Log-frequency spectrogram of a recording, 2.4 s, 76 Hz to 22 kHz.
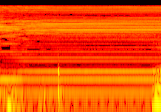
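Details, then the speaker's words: Aftermarket 40 A relay, drawing about 15 A, switching cargo LED lights from a PWM-dimmed OEM lighting circuit: a steady, harsh electrical buzz as the relay chatters on and off, heard with the fix removed; a capacitor between the battery and load sides eliminates it. "you're basically hearing that in the relay because the relay is basically turning on and off and this capacitor basically eliminates that issue"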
